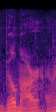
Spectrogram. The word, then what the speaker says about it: Maher: It says Bill Maher. I don't know how do you say that guy's name? Last Bill name? Maher. Yeah, Bill That's Maher. right. Bill Maher.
